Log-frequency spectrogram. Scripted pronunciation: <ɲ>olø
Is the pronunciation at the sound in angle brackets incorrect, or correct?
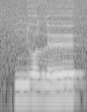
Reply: correct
